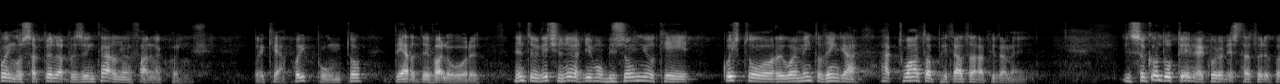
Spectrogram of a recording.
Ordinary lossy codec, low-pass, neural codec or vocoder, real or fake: none; 7.2 kHz; codec, 24 kHz, 0.9 kbps, WavTokenizer, small release; fake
